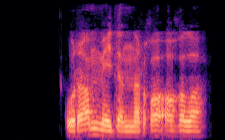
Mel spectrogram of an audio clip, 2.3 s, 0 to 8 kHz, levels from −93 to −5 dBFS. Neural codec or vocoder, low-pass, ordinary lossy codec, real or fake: none; 7.2 kHz; AAC, 32 kbps; real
